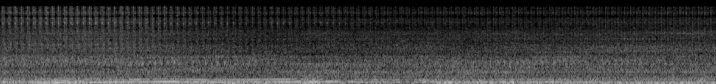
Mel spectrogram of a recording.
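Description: A 2015 Lexus RC350's 3.5-litre V6 idling steadily, heard from over the open engine bay, with a light, fast clicking from its fuel injectors: the normal ticking of the injectors.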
